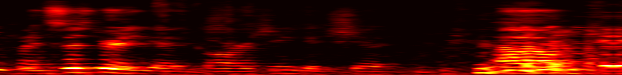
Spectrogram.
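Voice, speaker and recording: The speaker has an American accent. Noticeable background noise runs beneath the voice. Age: 60s. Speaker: stand-up comedian. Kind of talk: stand-up. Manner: animated.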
